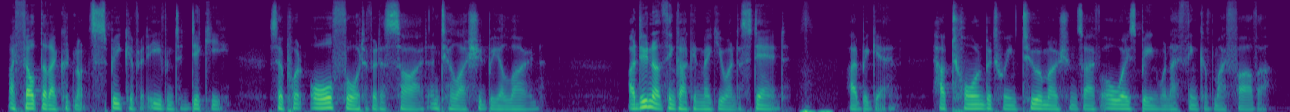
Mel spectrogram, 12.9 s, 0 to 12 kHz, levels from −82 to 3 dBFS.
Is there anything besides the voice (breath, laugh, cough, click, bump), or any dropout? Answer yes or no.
yes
